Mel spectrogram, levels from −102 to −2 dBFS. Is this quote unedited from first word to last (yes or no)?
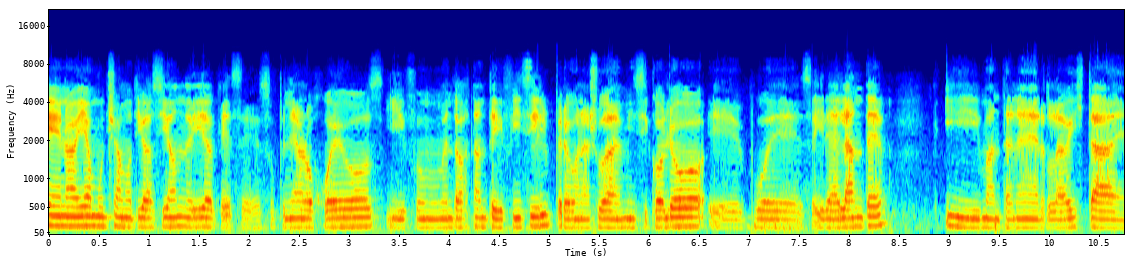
yes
